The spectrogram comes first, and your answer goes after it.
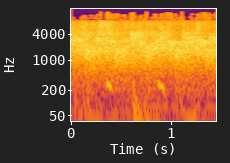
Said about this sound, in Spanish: Vale, bueno, lo ha hecho súper bien. Yo creo que se merece un aplauso, ¿no?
